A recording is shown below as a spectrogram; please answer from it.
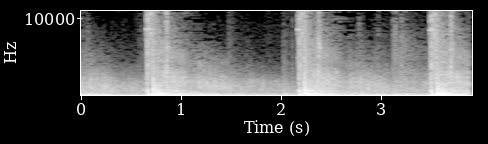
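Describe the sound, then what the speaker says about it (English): Three loud bursts of gunfire in the Destiny video game, aimed at the legs of a tank during a nightfall strike against Valus Ta'aurc, each a heavy booming volley roughly a second and a half apart over a constant background rumble. "Shooting at his legs."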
